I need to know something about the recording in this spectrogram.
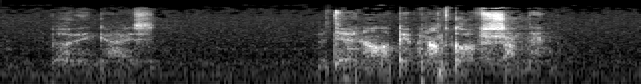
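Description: A man whispering two short phrases close to the microphone, the second starting about two seconds in and lasting a little longer.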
